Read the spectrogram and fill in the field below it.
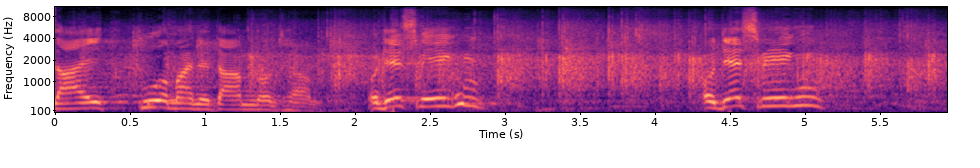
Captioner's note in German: Beifall bei der SPD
